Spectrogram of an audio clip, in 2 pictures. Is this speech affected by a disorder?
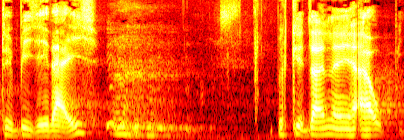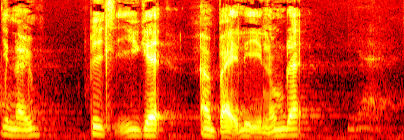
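Yes: cerebral palsy; fear of kettle tasks, right eye long-sighted, left short-sighted, poor depth perception.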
